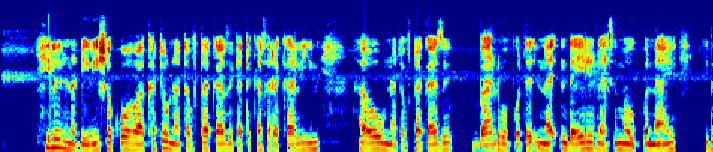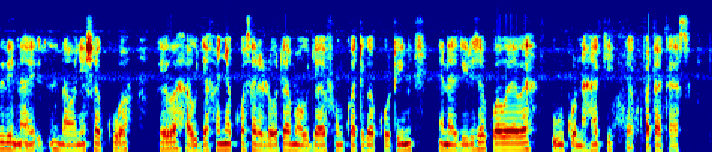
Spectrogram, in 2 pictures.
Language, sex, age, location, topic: Swahili, male, 36-49, Nakuru, finance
